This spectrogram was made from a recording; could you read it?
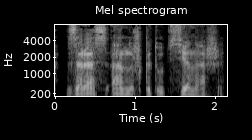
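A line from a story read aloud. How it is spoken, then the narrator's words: Stern reply. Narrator (Russian): строго ответила Полина Марковна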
